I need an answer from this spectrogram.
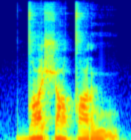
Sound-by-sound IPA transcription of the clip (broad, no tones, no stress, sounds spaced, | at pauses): dˤ ə ʃ ɒ tˤ ə ɾ u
